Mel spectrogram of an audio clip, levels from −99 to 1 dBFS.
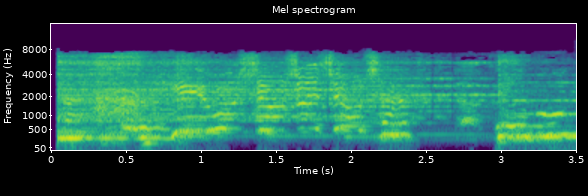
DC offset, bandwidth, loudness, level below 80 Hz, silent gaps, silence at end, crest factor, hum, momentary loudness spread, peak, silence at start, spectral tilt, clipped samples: under 0.1%; 7.8 kHz; -13 LUFS; -58 dBFS; none; 0 s; 14 dB; none; 8 LU; 0 dBFS; 0.05 s; -2 dB/octave; under 0.1%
